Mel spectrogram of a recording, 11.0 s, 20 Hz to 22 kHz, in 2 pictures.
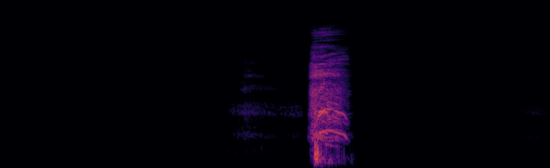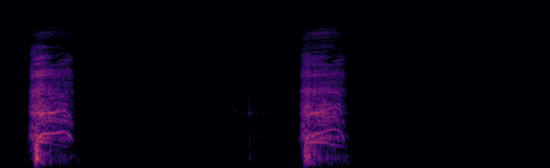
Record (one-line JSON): {"exhalation_length": "11.0 s", "exhalation_amplitude": 29559, "exhalation_signal_mean_std_ratio": 0.22, "survey_phase": "beta (2021-08-13 to 2022-03-07)", "age": "45-64", "gender": "Female", "wearing_mask": "No", "symptom_cough_any": true, "symptom_runny_or_blocked_nose": true, "symptom_fatigue": true, "smoker_status": "Ex-smoker", "respiratory_condition_asthma": false, "respiratory_condition_other": false, "recruitment_source": "Test and Trace", "submission_delay": "2 days", "covid_test_result": "Positive", "covid_test_method": "RT-qPCR", "covid_ct_value": 21.0, "covid_ct_gene": "N gene"}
